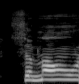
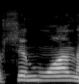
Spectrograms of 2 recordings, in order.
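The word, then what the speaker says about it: S1m0ne: ahead of its time Simone or sim1 however you wish to pronounce it because it's spelled S1 m zero and E uh love those movies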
